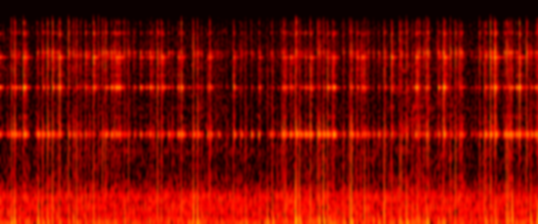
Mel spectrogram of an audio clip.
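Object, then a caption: Ceramic mug. Fingernails tap rapidly and continuously on the outer wall of a hollow, apparently empty dark blue ceramic mug held in both hands close to the microphone. Each tap is a short, bright clink with a faint ceramic ring that fades almost at once, over a soft low thump from the handling.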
